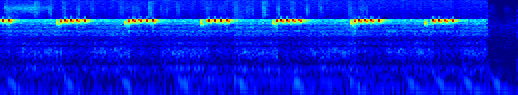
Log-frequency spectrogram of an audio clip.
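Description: A cricket chirps in a steady rhythm, seven short high-pitched trills about half a second apart, clear and close, with no voices, before falling silent just before the end.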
